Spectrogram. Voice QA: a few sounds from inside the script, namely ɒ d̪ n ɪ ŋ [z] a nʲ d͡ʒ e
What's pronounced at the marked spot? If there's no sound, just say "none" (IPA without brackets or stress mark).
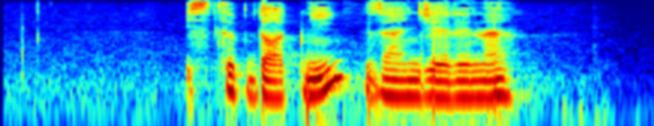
z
